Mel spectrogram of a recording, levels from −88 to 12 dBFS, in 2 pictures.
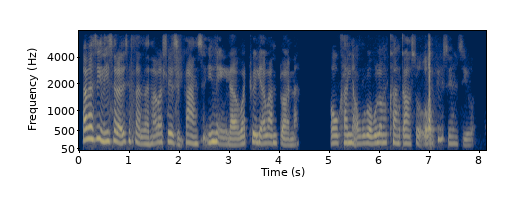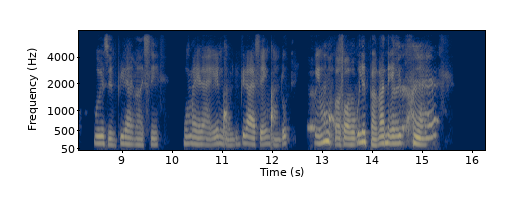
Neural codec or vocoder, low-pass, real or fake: codec, 16 kHz, 1 kbps, FreqCodec, larger model; 7.2 kHz; fake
